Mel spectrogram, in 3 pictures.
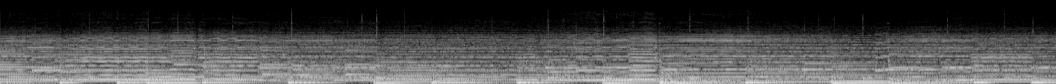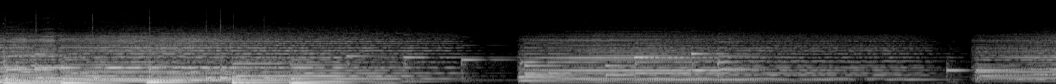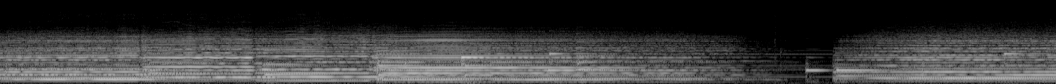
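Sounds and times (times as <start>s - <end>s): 
piano: 0.0s - 31.6s
violin: 0.0s - 31.6s.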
